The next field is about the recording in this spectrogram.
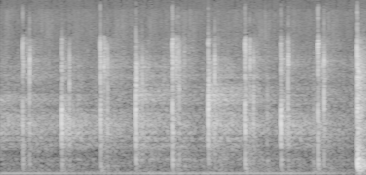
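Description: An elevator running in a city hall: a steady low hum under a regular series of sharp clicks about twice a second, ending in a heavier, louder knock.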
